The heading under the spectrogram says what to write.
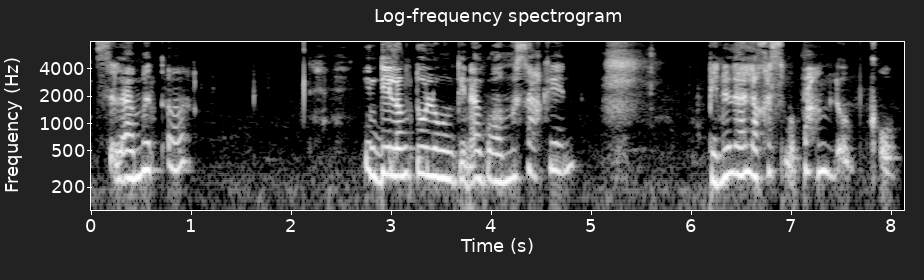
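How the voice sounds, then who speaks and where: A woman's voice: sits high, steady tone, measured pace, long pauses, fairly bright tone, heavily acted. A woman playing an anguished, caring young elder sister in a Filipino radio drama, pleading and sighing. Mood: sorrowful, hesitant. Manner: tearful, pleading, sighing, breathy whispers in distress.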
